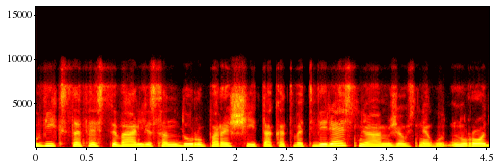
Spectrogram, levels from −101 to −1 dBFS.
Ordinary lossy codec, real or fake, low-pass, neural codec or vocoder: Opus, 24 kbps; real; 7.2 kHz; none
